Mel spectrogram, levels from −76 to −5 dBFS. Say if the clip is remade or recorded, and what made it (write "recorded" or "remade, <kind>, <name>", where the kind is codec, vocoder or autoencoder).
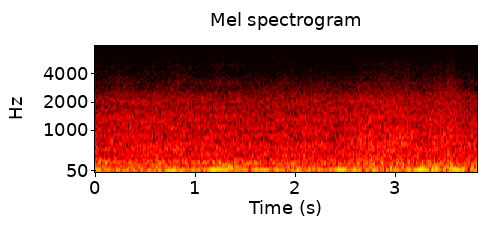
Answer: remade, codec, DAC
